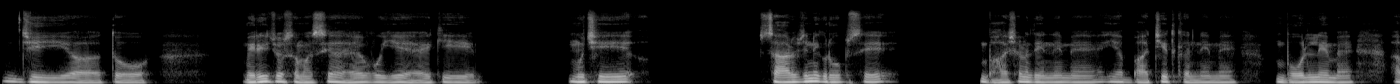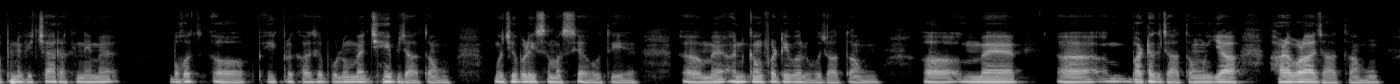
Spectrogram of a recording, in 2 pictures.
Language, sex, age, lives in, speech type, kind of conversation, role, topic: Hindi, male, 25-29, India, conversation, advice, user, सार्वजनिक रूप से बोलते समय मुझे अधिक आत्मविश्वास कैसे मिल सकता है?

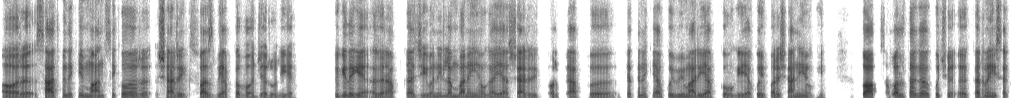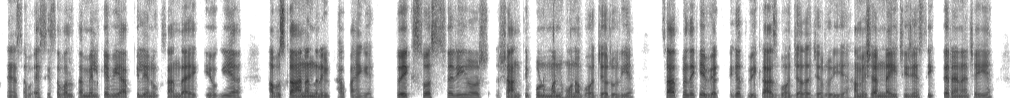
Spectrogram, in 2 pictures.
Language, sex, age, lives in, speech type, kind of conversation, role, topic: Hindi, male, 35-39, India, conversation, unstructured, none, आपके हिसाब से सफलता का मतलब क्या है?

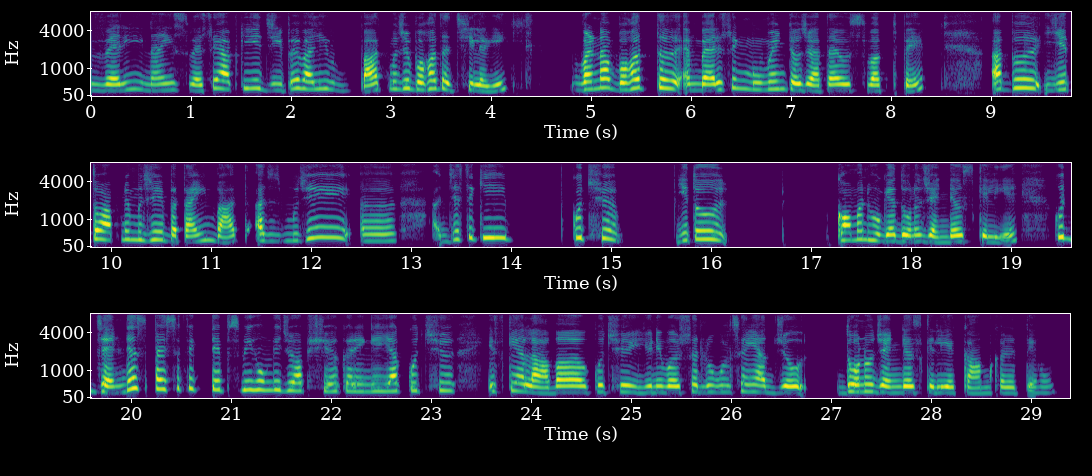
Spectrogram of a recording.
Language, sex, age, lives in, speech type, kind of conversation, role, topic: Hindi, female, 20-24, India, conversation, podcast, host, Simple grooming tips jo turant confidence badha dein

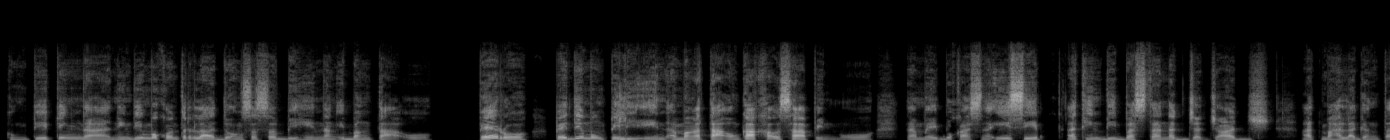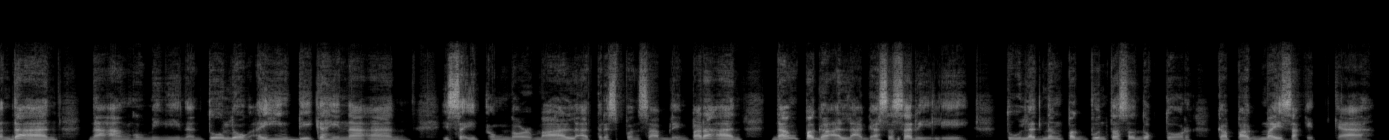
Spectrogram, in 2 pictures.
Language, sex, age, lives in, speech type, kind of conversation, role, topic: Filipino, male, 35-39, Philippines, read, expert-assistant, expert, Ano ang mga paraan upang mapanatili ang kalusugan ng isip?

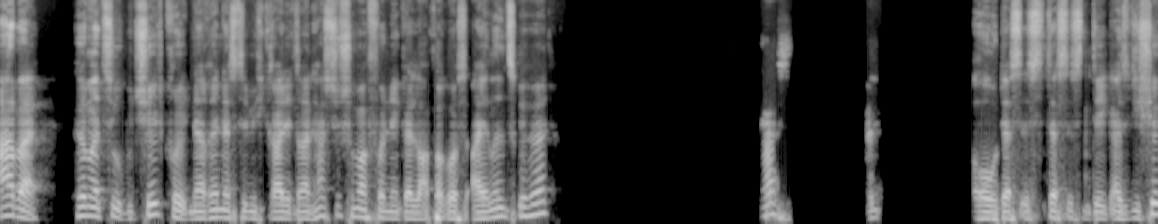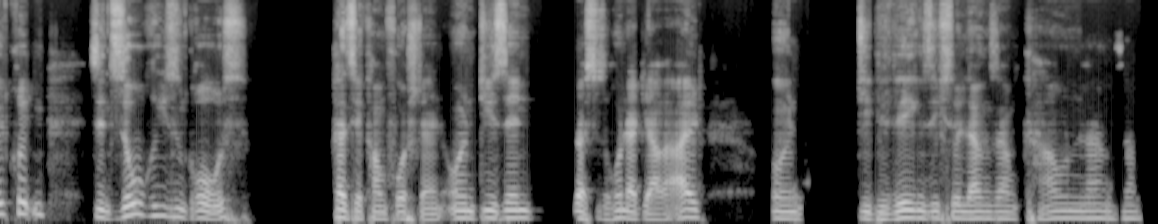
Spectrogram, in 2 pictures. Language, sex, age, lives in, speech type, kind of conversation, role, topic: German, male, 55-59, United States, conversation, unstructured, none, Welchen Ort in der Natur möchtest du unbedingt einmal besuchen?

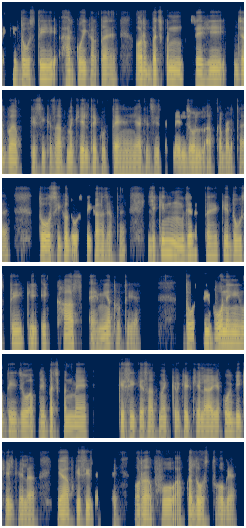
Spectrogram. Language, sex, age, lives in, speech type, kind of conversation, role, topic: Hindi, male, 40-44, India, conversation, unstructured, none, दोस्ती में आपके लिए सबसे ज़रूरी बात क्या है?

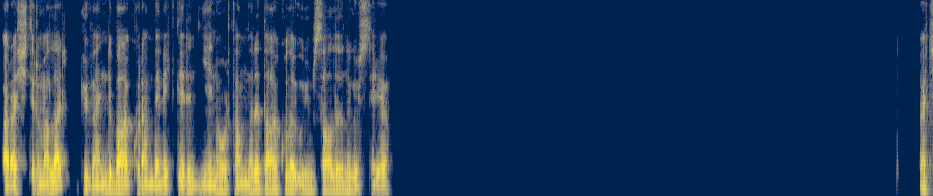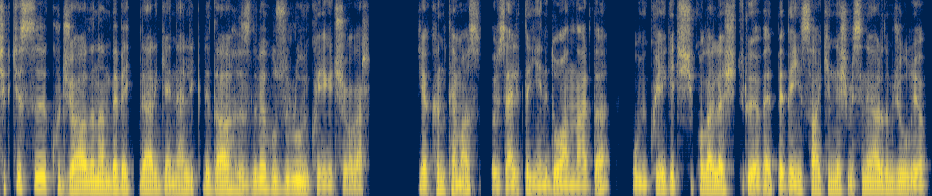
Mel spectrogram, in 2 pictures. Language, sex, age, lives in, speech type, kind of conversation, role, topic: Turkish, male, 25-29, Germany, read, expert-assistant, expert, Bebeklerin sürekli kucağa alınmasının onları şımarttığı inancı gerçek mi yoksa bir şehir efsanesi mi?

